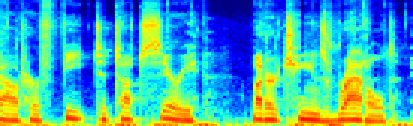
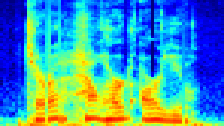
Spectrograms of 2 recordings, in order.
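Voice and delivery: plain

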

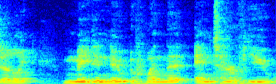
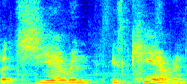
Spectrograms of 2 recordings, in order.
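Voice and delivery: high, badly done put-on New York accent; 8 semitones higher, 3 dB louder than usual. In an improvised popcorn scene with a partner, speaking in a New York accent. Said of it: "In a New York accent".

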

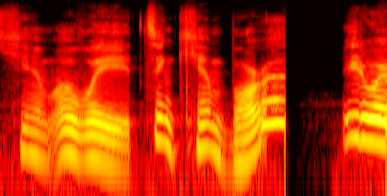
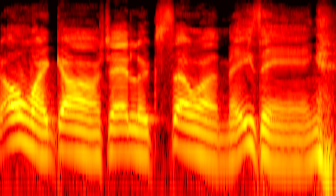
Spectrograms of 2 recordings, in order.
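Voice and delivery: weird, fake excited voice. Parodying typical Animal Jam YouTubers after naming an item, in a fake excited voice. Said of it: "I'm just gonna pretend to be so excited".

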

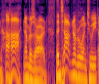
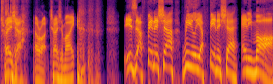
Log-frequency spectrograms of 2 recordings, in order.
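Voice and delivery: put-on Australian accent, pitched up; 5 semitones higher than usual. Host reading out a listener's question, attempting an Australian accent. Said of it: "I guess I have to attempt an Australian accent".

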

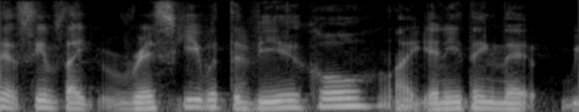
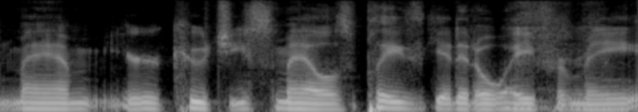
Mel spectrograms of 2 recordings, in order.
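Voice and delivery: put-on Southern accent, louder; 2 semitones lower, 5 dB louder than usual. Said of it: "he has a southern accent".

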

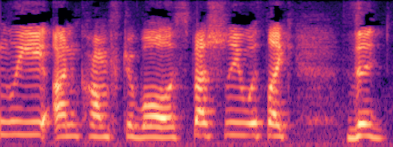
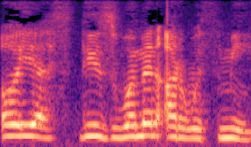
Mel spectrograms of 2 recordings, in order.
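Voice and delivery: brief attempted Russian accent; 2 semitones lower than usual. Retelling what a police officer told his colleagues: attempted russian accent. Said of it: "that brief ass attempt at a Russian accent".

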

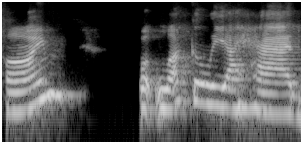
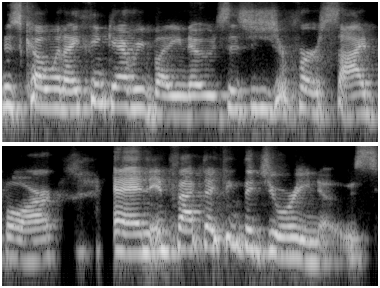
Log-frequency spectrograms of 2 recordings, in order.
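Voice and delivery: plain

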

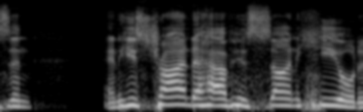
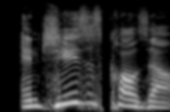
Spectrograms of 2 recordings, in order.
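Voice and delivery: plain

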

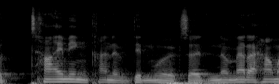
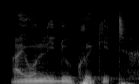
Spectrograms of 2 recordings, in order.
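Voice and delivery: put-on Jamaican accent; 5 semitones lower than usual. Quoting what he said in a past conversation, in a Jamaican lilt. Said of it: "in his Jamaican lilt".

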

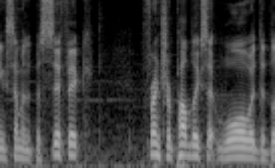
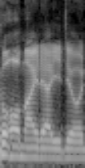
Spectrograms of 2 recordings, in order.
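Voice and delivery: broad exaggerated Australian accent, louder; 7 dB louder than usual. Retelling serving old customers at a fish and chip shop: exaggerated Aussie accent. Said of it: "it was still very much an Aussie thing".

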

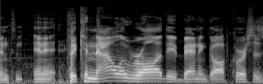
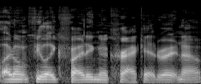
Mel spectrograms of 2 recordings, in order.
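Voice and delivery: ordinary talk

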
